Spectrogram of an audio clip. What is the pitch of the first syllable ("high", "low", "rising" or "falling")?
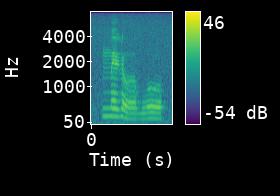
high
